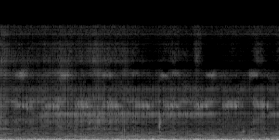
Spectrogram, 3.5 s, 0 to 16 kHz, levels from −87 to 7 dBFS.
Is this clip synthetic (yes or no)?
yes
